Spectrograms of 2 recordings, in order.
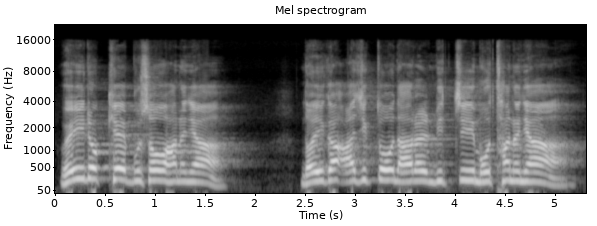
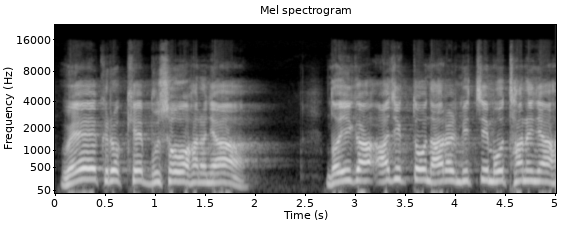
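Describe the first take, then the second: First: Higher, louder and slower repeat; Jesus rebuking demo. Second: Higher, louder, slow rebuke; Jesus rebuking. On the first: Shown as a demonstration. Pastor models Jesus' question for the congregation, slow and loud. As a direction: model the line slowly for all to repeat. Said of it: "한번 따라해 보실까요". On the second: Acted. Jesus rebuking frightened disciples in the storm, slow and loud. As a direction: let Jesus ask it sternly and slowly. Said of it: "예수님은 제자들에게".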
